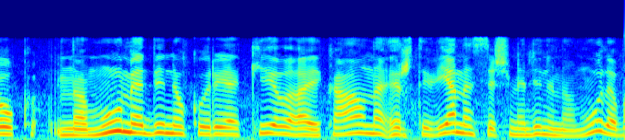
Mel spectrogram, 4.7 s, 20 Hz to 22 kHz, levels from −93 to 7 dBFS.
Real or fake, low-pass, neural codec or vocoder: fake; 7.2 kHz; codec, 16 kHz, 4 kbps, X-Codec, HuBERT features, trained on balanced general audio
